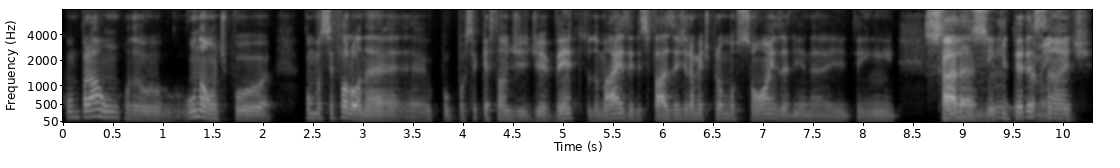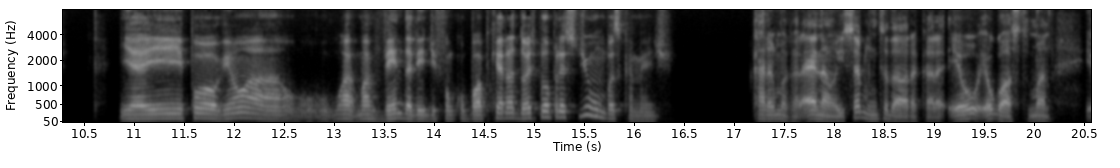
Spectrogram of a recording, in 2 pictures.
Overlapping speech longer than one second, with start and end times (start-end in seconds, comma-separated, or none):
8.7-10.1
